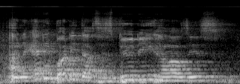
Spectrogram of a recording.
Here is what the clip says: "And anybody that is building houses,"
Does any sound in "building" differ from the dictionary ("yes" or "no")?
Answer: yes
